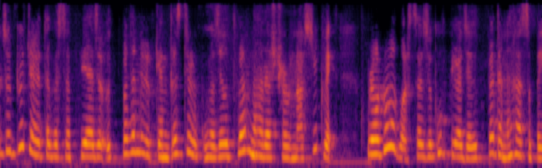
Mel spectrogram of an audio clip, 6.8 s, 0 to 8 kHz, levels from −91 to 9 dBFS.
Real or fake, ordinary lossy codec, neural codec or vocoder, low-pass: fake; none; codec, 16 kHz, 1 kbps, X-Codec, HuBERT features, trained on general audio; 7.2 kHz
